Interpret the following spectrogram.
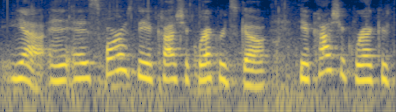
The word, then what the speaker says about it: Akashic: The Oh, Akashic Akashic.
